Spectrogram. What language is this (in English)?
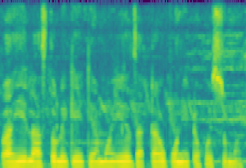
Assamese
